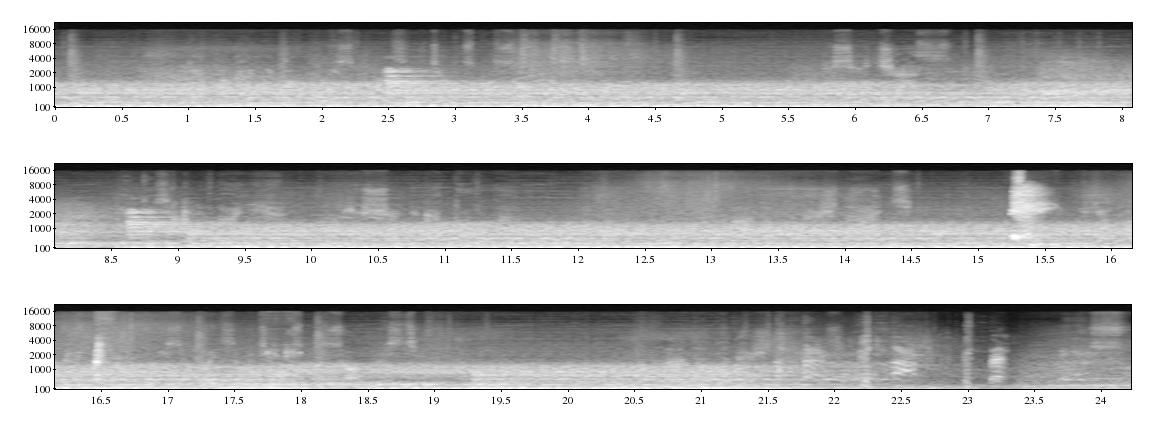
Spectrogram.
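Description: Magic spell effects whoosh and clash.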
